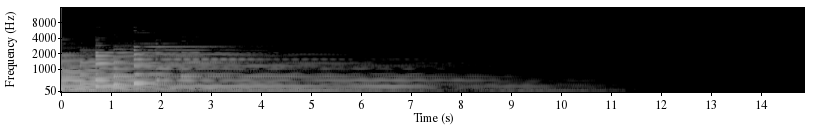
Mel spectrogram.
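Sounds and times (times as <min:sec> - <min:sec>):
romantic piano solo: 0:00.0 - 0:10.5.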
